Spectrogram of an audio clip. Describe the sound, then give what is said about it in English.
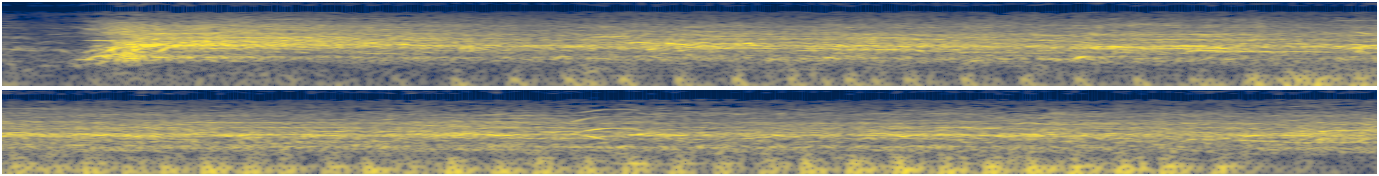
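A huge football crowd erupts in a sustained roar after a goal, a dense wall of cheering and shouting that stays loud and steady throughout with no individual voices standing out. “So we heard the cheer first. I'm like, I think we've just scored there.”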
